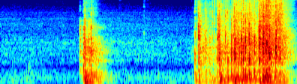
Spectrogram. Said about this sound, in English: I'm already seeing some good cards in the shuffle.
